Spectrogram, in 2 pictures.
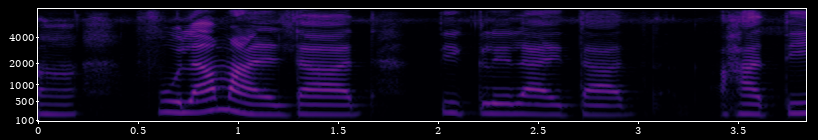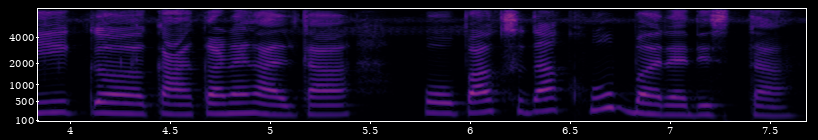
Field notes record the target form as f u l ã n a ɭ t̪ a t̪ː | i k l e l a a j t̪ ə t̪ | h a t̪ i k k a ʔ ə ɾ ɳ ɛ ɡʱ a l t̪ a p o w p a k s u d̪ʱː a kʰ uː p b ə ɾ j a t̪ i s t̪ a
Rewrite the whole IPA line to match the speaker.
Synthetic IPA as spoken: f u l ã m a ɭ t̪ a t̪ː | i k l e l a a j t̪ a t̪ | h a t̪ i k k a k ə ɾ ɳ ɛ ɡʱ a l t̪ a p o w p a k s u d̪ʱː a kʰ uː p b ə ɾ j a d̪ i s t̪ a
